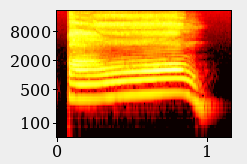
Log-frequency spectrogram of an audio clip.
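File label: "paoonn", Japanese; doubutsu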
